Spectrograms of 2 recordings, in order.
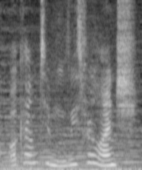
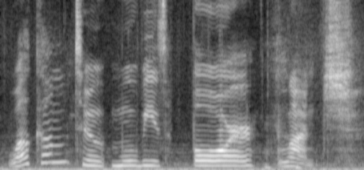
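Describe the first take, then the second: First: It is said at normal, quicker pace. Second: It is said slowly and deliberately.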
